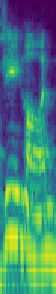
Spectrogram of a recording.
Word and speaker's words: Jahan: my middle name Jahan, which is actually pronounced Jihan, but we gonna go with how we do.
